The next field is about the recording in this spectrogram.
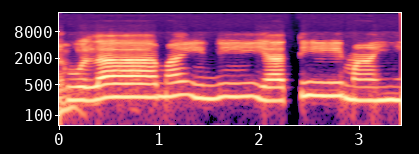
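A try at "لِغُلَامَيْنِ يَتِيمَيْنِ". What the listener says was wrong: Emang ninya panjang ya? Panjang ya? Coba lagi, jangan dipanjangin. Lighulamaini yatimain.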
